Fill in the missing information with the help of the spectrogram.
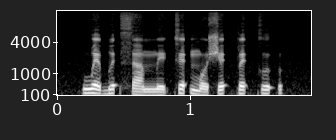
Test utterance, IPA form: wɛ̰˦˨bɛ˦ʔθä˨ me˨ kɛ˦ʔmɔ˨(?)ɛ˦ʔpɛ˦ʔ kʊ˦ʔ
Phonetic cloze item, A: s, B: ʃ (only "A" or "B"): B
